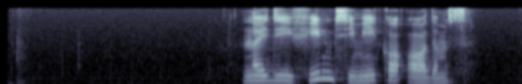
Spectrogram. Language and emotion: Russian, neutral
